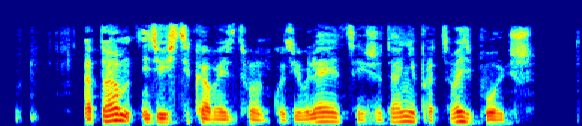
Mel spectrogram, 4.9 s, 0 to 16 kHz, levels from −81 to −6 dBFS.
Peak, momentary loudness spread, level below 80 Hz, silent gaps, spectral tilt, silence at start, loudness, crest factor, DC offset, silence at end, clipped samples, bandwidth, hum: -2 dBFS; 10 LU; -58 dBFS; 0.34-0.41 s, 0.66-0.70 s; -4.5 dB/octave; 0.25 s; -19 LUFS; 18 dB; under 0.1%; 0.4 s; under 0.1%; 8.2 kHz; none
